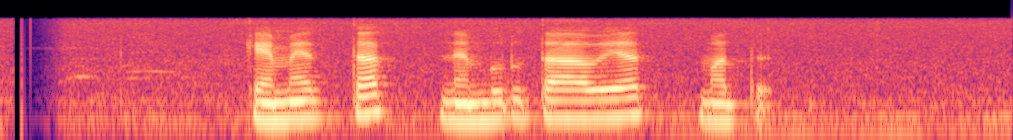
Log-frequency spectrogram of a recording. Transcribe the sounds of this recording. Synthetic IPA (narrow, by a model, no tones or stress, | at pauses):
kɛmet̪ːat̪̚ | nɛmbuɾut̪aːʋejat̪̚mat̪ə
